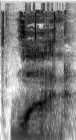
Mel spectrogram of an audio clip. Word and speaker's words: won: When you say the word "won," okay, like you just won something. Won. You say won or I just won? won. You just won. I just won the battle. Like the number one.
